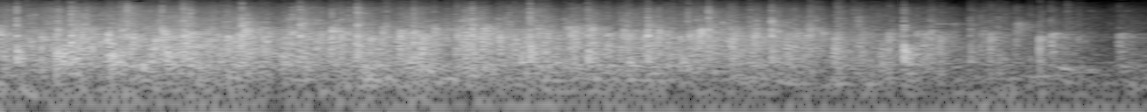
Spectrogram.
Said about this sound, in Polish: Brawa dla niego.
